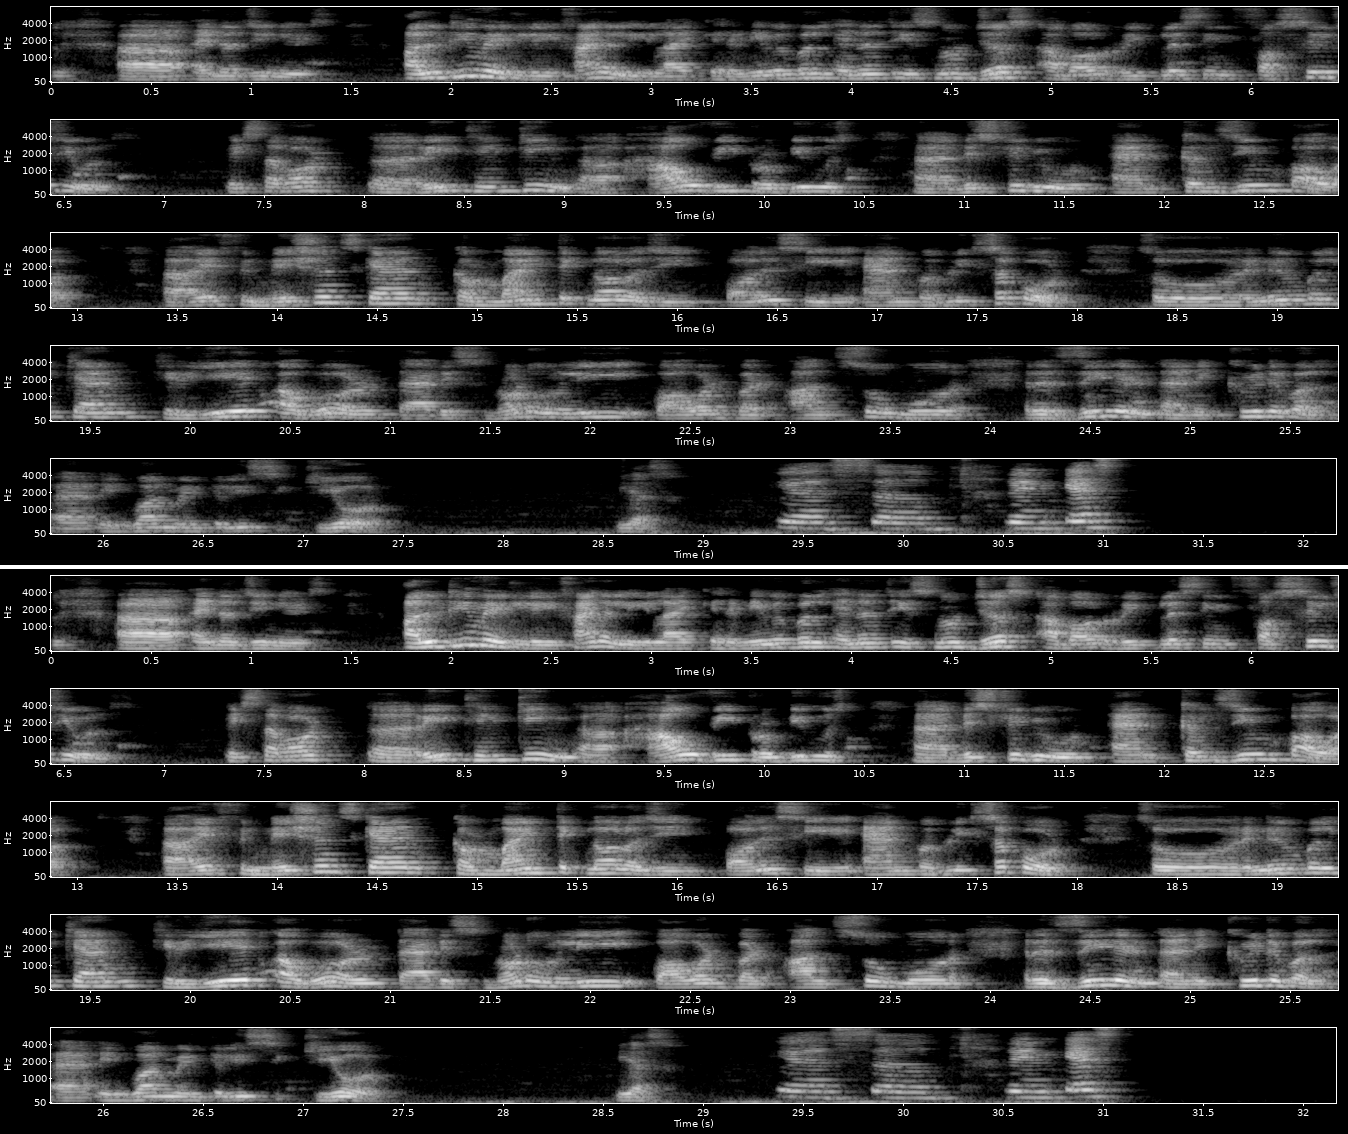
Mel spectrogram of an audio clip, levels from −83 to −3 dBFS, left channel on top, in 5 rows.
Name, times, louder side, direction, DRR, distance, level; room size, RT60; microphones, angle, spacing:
voice 1, 0.0-1.4 1.8-6.7 7.3-10.4 10.7-13.0 13.4-27.4 28.6-28.8, right 4 dB, 55° right, 0.4 m, -24 dB
voice 2, 29.4-31.0, left 1 dB, 5° left, 1.6 m, -27 dB
4.4 x 2.0 x 3.1 m
head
